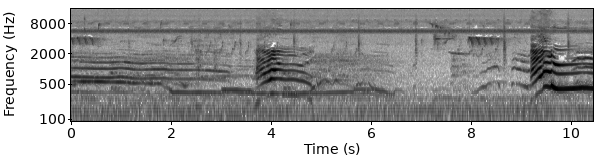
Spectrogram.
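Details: Wolf taking part in a pack howl, long steady and gently falling howls overlapping, with a sharp rising wail near four seconds and another strong rising howl near nine seconds, faint constant tone behind.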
